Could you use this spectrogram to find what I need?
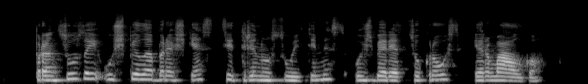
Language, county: Lithuanian, Telšiai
